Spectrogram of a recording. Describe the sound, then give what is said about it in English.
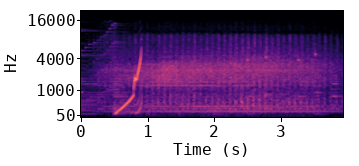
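Helicopter sound effect in a children's vehicle song: a quick rising whistle opens it, then a steady, fast, rhythmic rotor chop drones on at an even level with no voices. “A helicopter goes wop, wop, wop.”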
